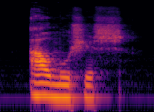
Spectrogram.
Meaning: plural of aalmoesje
- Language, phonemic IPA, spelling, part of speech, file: Dutch, /ˈalmusjəs/, aalmoesjes, noun, Nl-aalmoesjes.ogg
